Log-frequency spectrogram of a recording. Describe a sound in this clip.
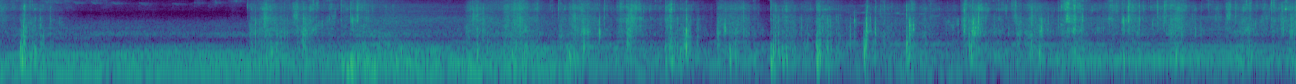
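Boots thud and scrape on a rough dirt floor.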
